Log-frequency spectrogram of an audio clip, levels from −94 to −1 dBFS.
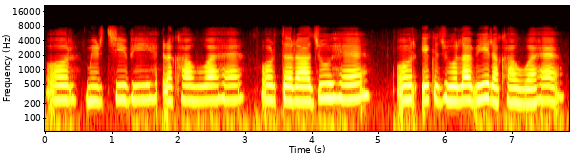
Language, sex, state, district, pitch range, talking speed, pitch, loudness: Hindi, female, Jharkhand, Palamu, 225-245 Hz, 120 wpm, 235 Hz, -15 LUFS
